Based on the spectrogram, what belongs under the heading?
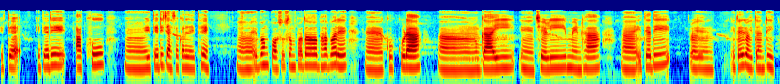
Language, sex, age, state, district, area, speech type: Odia, female, 18-30, Odisha, Jagatsinghpur, urban, spontaneous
